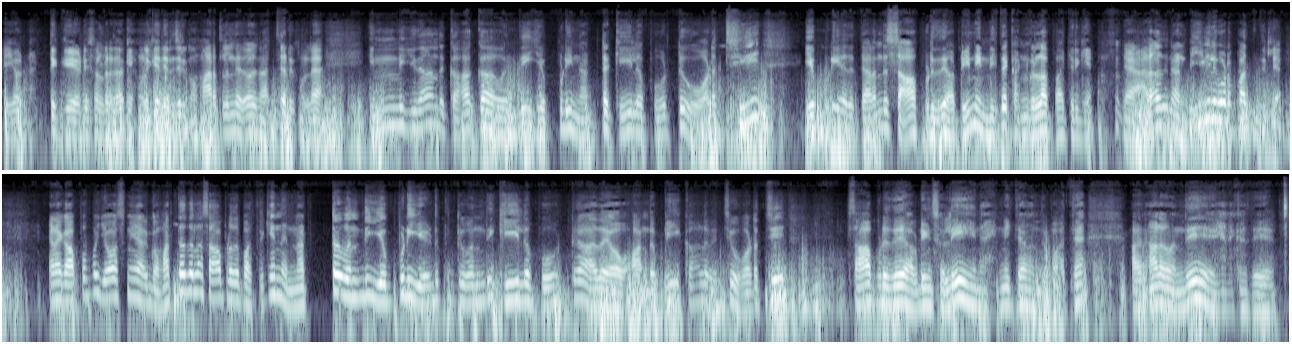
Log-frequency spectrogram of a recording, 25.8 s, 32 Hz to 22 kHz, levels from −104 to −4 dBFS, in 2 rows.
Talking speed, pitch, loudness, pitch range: 150 wpm, 140 Hz, -18 LUFS, 120-165 Hz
